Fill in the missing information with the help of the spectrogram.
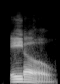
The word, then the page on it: AO: American English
